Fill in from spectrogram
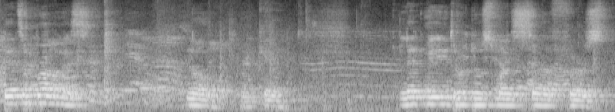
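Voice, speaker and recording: A German-accented man teaching a class, friendly and teasing, speaking slowly and carefully. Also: fairly high pitch, a crowd in the background. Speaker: guest teacher. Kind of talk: classroom talk. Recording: echoey hall from far off.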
